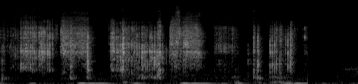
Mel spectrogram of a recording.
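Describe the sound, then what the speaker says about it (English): Close, dry scratchy cuts through a cardboard pattern for a 1:6 dollhouse wicker shelf, arriving in several irregular bursts over about three seconds before stopping, with no talking. "Now we're going to cut out the inside of the pattern for the next step."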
